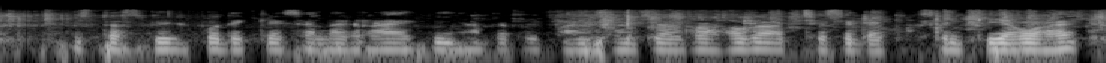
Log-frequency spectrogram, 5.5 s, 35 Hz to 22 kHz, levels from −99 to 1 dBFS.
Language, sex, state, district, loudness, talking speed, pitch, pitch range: Hindi, female, Jharkhand, Jamtara, -36 LUFS, 250 wpm, 140 Hz, 135-145 Hz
